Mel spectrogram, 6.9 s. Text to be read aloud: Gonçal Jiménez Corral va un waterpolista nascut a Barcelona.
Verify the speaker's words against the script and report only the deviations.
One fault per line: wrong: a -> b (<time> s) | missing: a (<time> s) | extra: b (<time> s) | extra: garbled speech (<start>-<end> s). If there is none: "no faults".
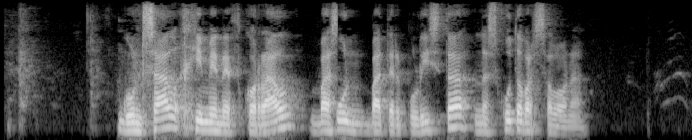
no faults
